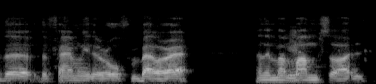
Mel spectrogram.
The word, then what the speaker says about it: Ballarat: So that was called Ballarat, if I pronounced that correctly. – That's right, yeah. Funny accent, but you pronounced it correctly, yeah.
